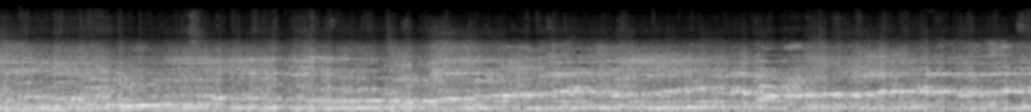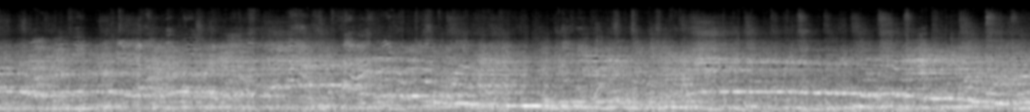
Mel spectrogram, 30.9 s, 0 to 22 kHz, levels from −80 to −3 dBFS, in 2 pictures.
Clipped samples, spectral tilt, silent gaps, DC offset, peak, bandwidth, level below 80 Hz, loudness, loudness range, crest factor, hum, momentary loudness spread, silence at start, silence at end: under 0.1%; -7 dB/octave; none; under 0.1%; -2 dBFS; 15.5 kHz; -32 dBFS; -16 LUFS; 3 LU; 14 dB; none; 3 LU; 0 s; 0 s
